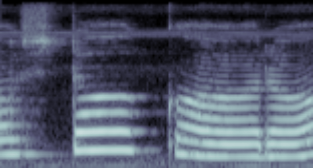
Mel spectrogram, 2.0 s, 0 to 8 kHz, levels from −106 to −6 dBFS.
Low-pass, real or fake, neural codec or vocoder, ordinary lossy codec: 7.2 kHz; real; none; none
